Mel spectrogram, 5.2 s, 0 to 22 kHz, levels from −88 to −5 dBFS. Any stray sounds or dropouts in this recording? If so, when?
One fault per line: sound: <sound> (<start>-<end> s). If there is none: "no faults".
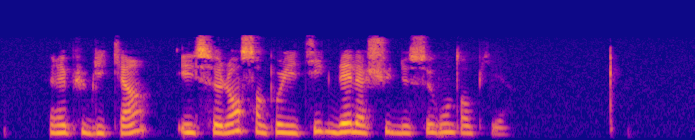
no faults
